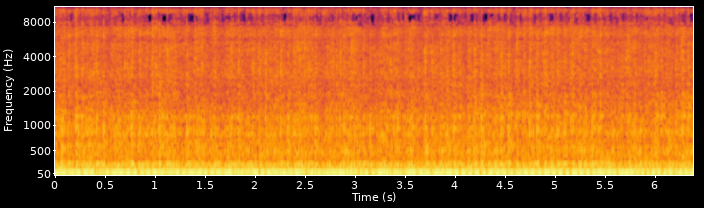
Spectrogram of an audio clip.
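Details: Chevy S10 bracket drag truck, first start after sitting almost two years, transmission and driveline reinstalled, oil and water filled: loud deep V8 rumble with lopey cam beat at fast idle, firm and consistent; runs really good, normal running.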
